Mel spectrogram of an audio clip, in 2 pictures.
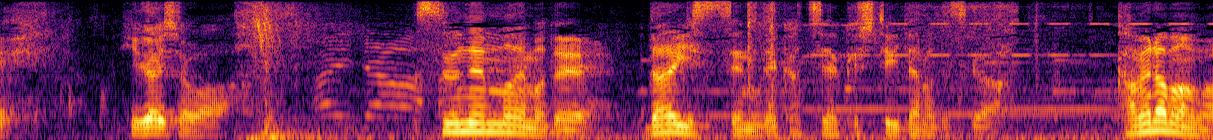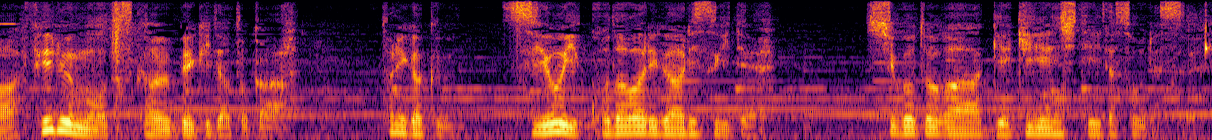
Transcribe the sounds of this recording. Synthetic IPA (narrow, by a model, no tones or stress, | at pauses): çiɡaiɕaβa | sɨːnẽ̞mːae̞mad̪e̞ | d̪aiːsːẽ̞nd̪e̞kat͡sɨjakɯ̟ɕi̥t̪e̞it̪ano̞d̪e̞sɨɡakame̞ɾamãɰ̃β̞aɸʲiɾɯ̟mɯ̟o̞t͡sɨ̥kaɯ̟be̞kʲid̪at̪o̞ka | t̪o̞ɲ̟ikakɯ̟ | t͡sɨjo̞ikʰo̞d̪aβaɾʲiɡaːɾʲisɨɡʲit̪e̞ | ɕiɡo̞t̪o̞ɡaɡe̞kʲiɡẽ̞ɰ̃ɕi̥t̪e̞it̪aso̞ːd̪e̞sɨ̥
